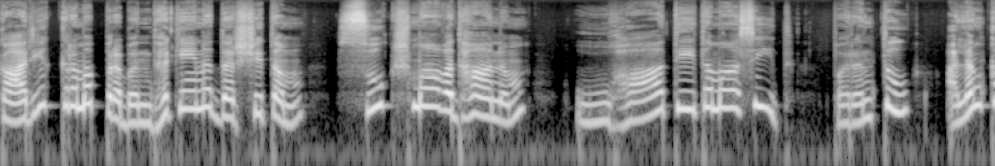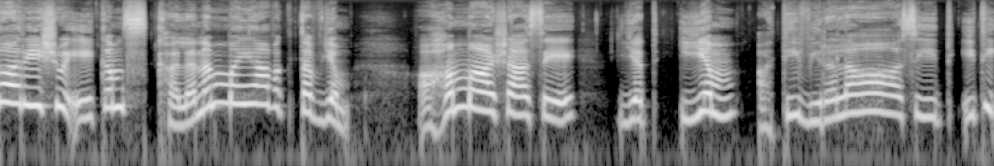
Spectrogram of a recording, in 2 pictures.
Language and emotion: Sanskrit, surprised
